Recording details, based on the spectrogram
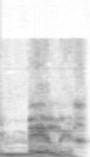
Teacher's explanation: A sílaba tônica está no primeiro E.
